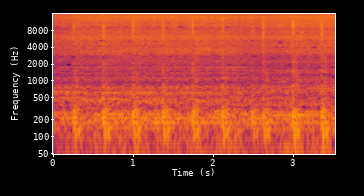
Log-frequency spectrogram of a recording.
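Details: Iveco Daily camper diesel heater showing error code 10: steady fuel-pump ticking, nearly three per second, over a low fan hum with no burner roar building. The heater is trying but failing to ignite.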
